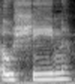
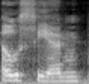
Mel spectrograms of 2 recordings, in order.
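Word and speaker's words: Oisín: I think it's Ocean McKenna, which I only know because Jack Edwards pronounced it. I would have said Oceanen if I had not known.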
